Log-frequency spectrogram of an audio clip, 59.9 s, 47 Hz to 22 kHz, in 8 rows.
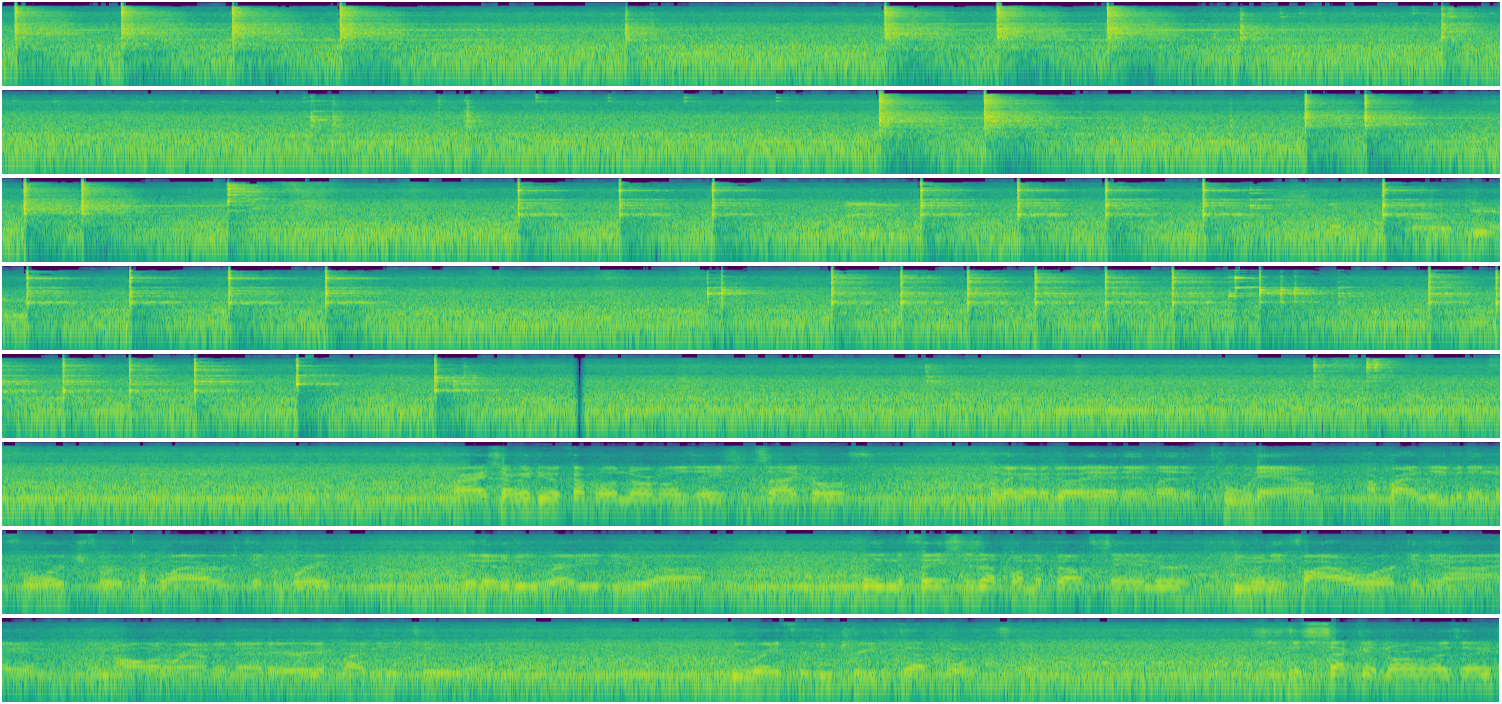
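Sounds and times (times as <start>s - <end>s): hammer striking steel on anvil: 0.0s - 2.4s, 4.4s - 7.5s, 11.8s - 13.1s, 14.0s - 16.5s, 17.5s - 18.9s, 19.5s - 24.5s, 26.0s - 32.5s, 36.5s - 37.0s.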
